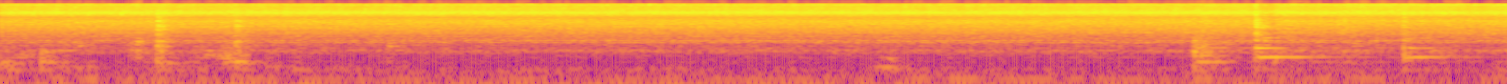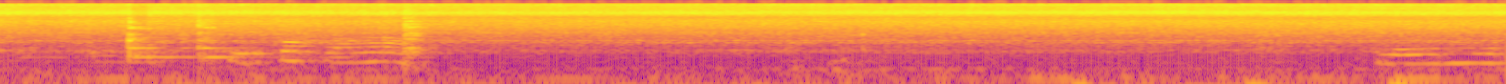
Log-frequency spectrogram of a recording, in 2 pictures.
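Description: Ghee sizzles steadily as a grandmother-style pulao is stir-fried, a loud continuous hiss with scattered spoon scrapes and taps against the pan, and a few quiet voice fragments in the background.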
